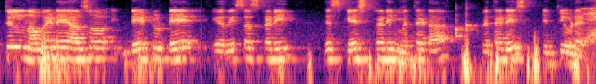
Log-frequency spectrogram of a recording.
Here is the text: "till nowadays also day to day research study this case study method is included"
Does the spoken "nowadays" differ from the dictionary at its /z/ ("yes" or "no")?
yes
